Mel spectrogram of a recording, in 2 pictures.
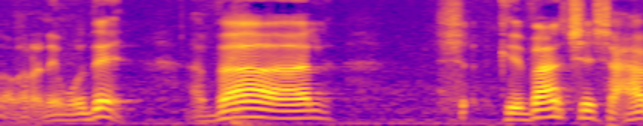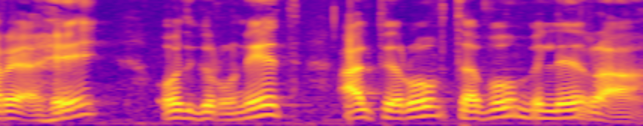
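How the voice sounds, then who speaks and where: Older guy, gravelly voice, teaching torah grammar, rambles into stories. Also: mid-range voice, darkish tone. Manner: explanatory, digresses into anecdotes. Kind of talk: informal Torah lesson.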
